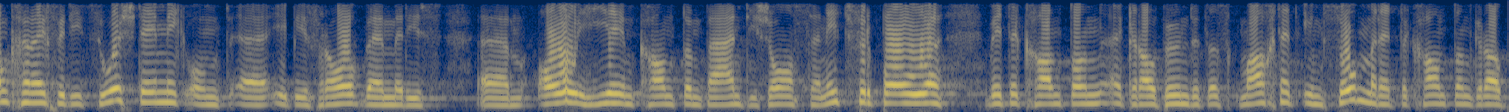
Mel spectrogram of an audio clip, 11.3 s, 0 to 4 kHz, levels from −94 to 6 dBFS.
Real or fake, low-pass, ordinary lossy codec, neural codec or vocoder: fake; 3.6 kHz; none; codec, 16 kHz, 16 kbps, FunCodec, trained on Chinese and English, 50 frames a second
